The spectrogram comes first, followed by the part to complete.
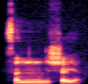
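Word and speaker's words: संशय: In this case, it's sh, as in Shiva, teeth fully closed together. So it's sanshaya, sanshaya.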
